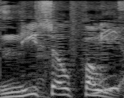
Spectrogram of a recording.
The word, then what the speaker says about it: misophonia: Misophonia, I guess. Misophonia. It's a form of hypercusis. Miso, as in miso soup.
